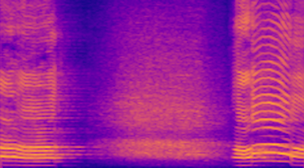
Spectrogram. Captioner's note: Trixie screams melodically; audience screams melodically; Trixie screams melodically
